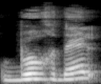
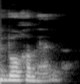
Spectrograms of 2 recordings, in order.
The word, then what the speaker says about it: bordel: Alors, plein, bord et bourg. Cette syllabe, la première syllabe, c'est bord. Bord. Le deuxième mot commence par bourg. Pourquoi bourg? Parce que au U, en français, ça fait ou, tout simplement. On prononce bou. Bourg, d'elle. La seule différence entre ces deux mots, c'est qu'ici vous avez bord et ici bourg. Ça change tout.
